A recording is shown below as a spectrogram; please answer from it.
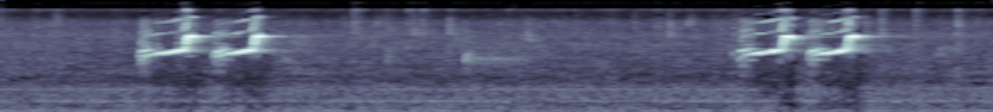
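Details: Original sooty-headed bulbul song meant to lure other birds into replying: two paired, clear, rising-then-falling whistles about two seconds apart, with trickling water continuous behind them.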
